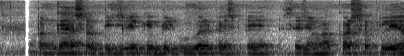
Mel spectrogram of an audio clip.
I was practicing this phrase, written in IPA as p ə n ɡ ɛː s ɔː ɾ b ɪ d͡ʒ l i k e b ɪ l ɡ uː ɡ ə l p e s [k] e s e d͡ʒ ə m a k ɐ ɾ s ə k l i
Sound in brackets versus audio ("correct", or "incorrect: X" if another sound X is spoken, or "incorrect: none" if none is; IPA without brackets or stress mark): incorrect: p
